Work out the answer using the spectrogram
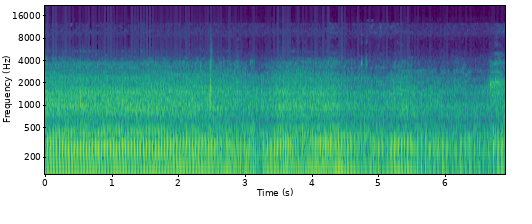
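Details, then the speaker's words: Royal Enfield Himalayan single, cold after a day of rain and bump started in second gear, now idling with a little choke: steady, even thumping with gentle swells, no clatter or misfire; back to normal. "let's just give a little bit of choke and there we go sorted back to normal"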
